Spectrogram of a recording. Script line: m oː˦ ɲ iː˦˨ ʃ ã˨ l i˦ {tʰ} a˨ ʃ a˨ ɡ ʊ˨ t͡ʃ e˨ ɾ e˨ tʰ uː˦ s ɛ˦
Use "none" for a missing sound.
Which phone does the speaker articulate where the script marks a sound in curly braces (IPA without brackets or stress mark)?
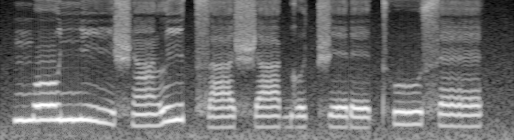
t͡s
